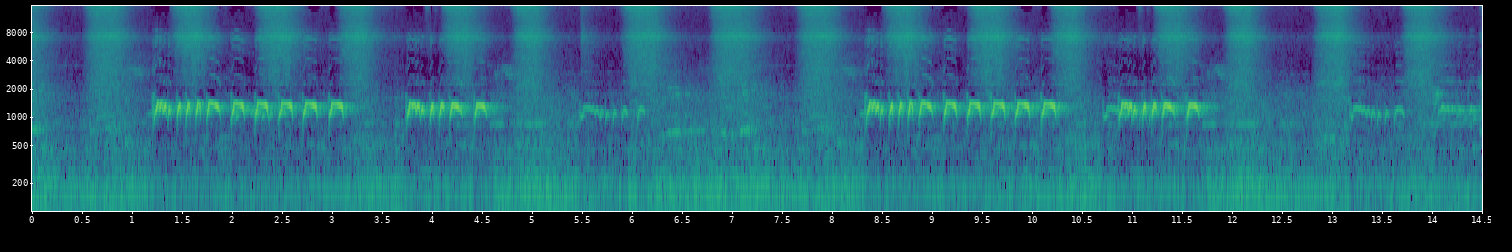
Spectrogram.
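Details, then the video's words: Local zebra dove, perkutut lokal, singing in the flute-like nyuling style, answering as a tofu seller passes: high, bright trilled phrases of quick beaded notes, repeated in bursts, with pauses and softer trailing notes between. "SUARA NYULING || KOK BISA TUKANG TAHU LEWAT, PERKUTUT LOKAL LANGSUNG NYAUT BEGINI"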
